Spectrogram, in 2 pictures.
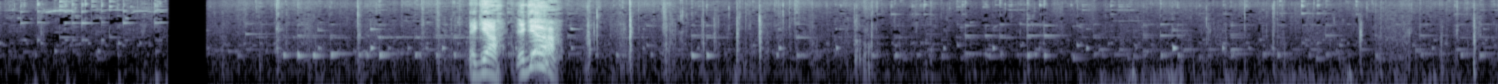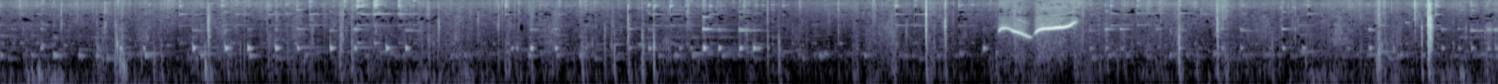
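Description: Sheep hooves clatter on loose stones.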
